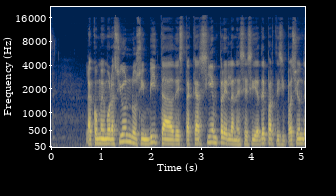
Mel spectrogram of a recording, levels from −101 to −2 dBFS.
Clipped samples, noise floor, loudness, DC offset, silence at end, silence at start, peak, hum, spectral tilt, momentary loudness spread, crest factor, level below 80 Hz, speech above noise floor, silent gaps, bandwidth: under 0.1%; -62 dBFS; -23 LUFS; under 0.1%; 0 s; 0.75 s; -6 dBFS; none; -6.5 dB/octave; 8 LU; 16 dB; -64 dBFS; 39 dB; none; 13 kHz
